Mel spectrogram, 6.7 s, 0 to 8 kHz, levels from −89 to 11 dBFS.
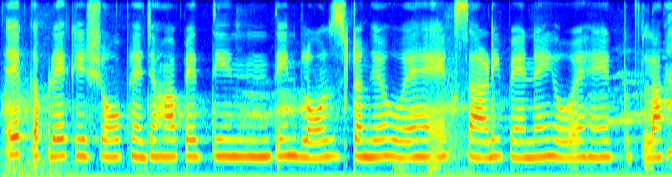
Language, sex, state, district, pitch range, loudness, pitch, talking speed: Hindi, female, Bihar, West Champaran, 240-255 Hz, -18 LUFS, 250 Hz, 180 wpm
